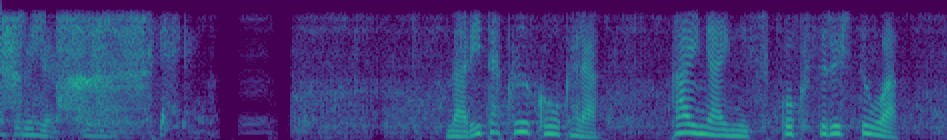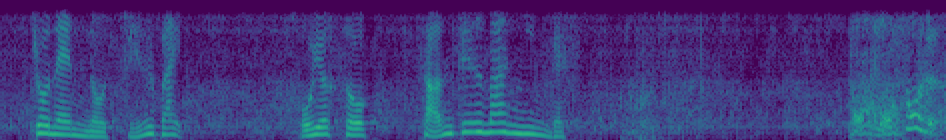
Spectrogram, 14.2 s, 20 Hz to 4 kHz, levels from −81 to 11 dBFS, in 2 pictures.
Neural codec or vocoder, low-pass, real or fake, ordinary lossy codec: codec, 16 kHz, 4.8 kbps, FACodec; 3.6 kHz; fake; none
